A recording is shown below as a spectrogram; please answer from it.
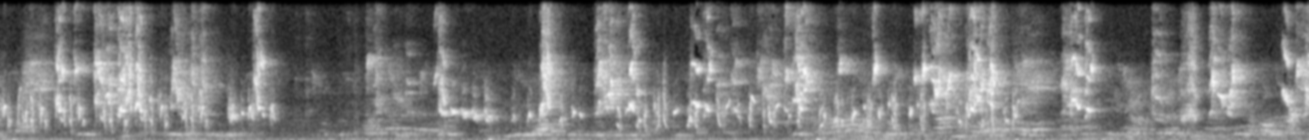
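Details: Yellow-vented bulbul singing in the continuous ngropel ngalas style, used as a lure for wild-caught birds: dense bubbly chattering phrases, mostly high and sharp, in an almost unbroken stream with a short lull near three seconds.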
